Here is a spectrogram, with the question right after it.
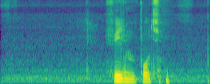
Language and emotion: Russian, neutral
